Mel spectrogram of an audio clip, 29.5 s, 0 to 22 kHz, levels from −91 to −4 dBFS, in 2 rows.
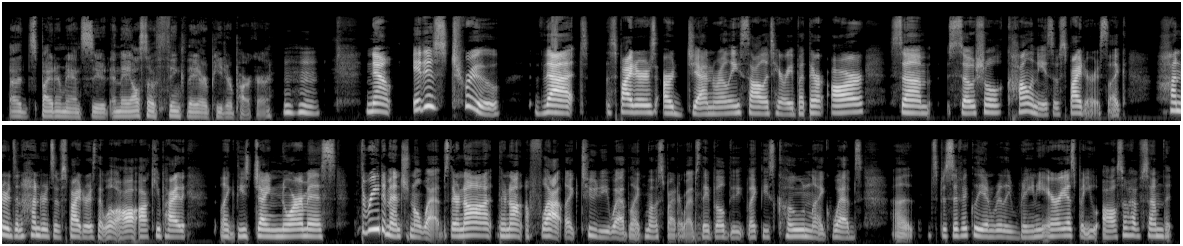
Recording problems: none

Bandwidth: 14 kHz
